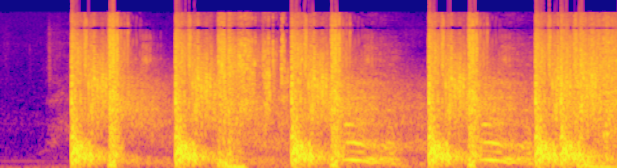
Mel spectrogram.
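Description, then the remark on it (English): Video game assault rifle gunfire from the player's weapon in five loud, sharp bursts at uneven intervals, each leaving a harsh, noisy tail before the next volley. No one speaks. “Not back to it because I haven't really used it yet, but I'm gonna use my assault rifle for a minute.”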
